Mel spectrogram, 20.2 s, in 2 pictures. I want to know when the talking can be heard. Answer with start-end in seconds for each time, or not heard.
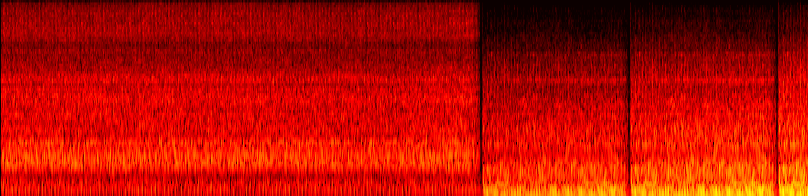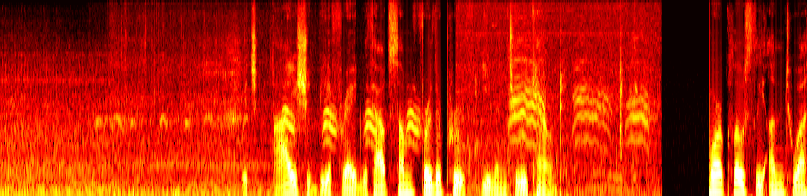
13.1-17.2, 18.9-20.1.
